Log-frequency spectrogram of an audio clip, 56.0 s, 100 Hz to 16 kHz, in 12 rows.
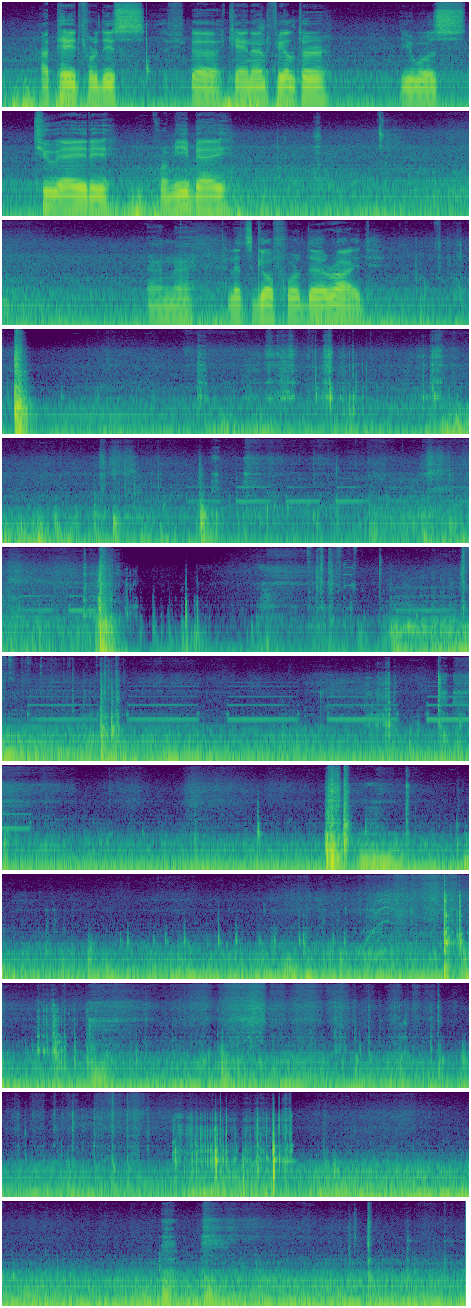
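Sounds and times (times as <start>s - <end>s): car engine starting and running: 0.0s - 56.0s
loud thump: 14.1s - 14.4s, 24.2s - 24.6s
vehicle warning chime: 20.5s - 24.3s, 26.8s - 33.1s.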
